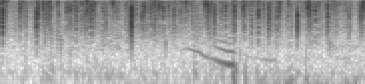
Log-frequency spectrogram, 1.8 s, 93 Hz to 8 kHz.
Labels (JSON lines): {"label": "biophony, cascading saw", "recorder": "SoundTrap 600 or HydroMoth"}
